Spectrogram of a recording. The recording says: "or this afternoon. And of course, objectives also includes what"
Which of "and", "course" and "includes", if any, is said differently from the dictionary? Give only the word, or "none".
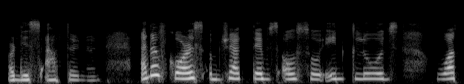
includes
